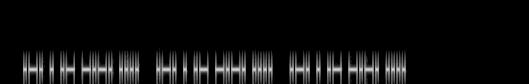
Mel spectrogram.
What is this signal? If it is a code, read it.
Morse code, heard as a keyed tone, about 44 wpm, 700 Hz. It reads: REACH REACH REACH
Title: Top 500 Words Repeated 45wpm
